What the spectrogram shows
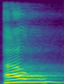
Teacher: Au ada harful lin karena ada wawu sukun didahului baris fathah, maka dibacanya lembut.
